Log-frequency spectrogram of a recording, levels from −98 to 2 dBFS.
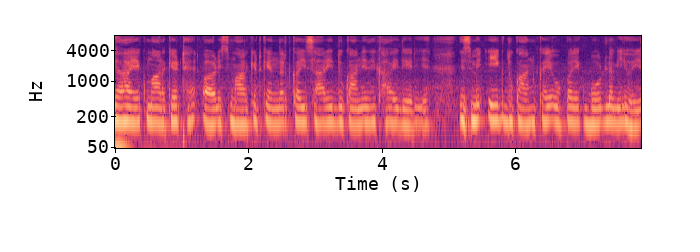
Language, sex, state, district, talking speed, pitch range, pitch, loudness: Hindi, male, Uttar Pradesh, Budaun, 195 wpm, 150-160 Hz, 155 Hz, -21 LUFS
